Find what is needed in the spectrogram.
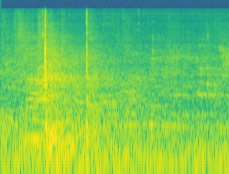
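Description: A basketball bounced twice on a hardwood court, two sharp thuds under half a second apart, as a free-throw shooter dribbles before the shot.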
